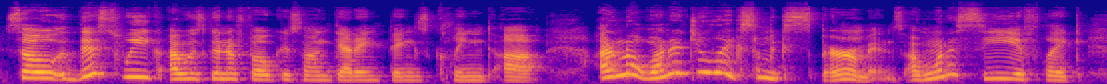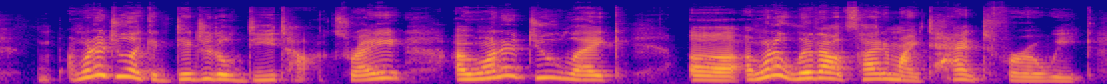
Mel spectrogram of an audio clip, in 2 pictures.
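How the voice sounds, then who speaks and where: A woman in her forties from Long Island, chatting on a live stream outdoors under a tree. She talks in a rambling way with lots of "like", has vocal fry, and sounds sniffly from a cold. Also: a little high, big pitch swings, moderate pace. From Long Island, New York. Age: 40s. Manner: rambling, heavy use of "like". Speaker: livestream vlogger. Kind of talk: casual live stream chat with viewers.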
